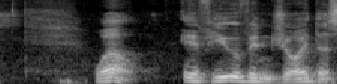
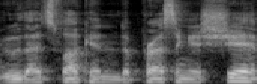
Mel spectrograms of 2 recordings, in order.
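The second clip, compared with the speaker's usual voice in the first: ordinary delivery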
